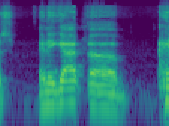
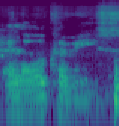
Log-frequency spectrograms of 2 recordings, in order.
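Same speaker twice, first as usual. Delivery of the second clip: very deep, very low, very soft hushed voice; 8 semitones lower, 20 dB quieter than usual. Suggesting what to say after the basement lights go off: Silence of the Lambs impression. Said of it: "you just go like this".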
